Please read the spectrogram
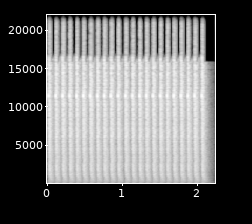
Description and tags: Assualt Rifle Shooting1
I created this sound with a small sample made by "pgi's" which I reused it multiple times right after another and changed the speed to create this amazing sound.
War, Fire-Fight, Assault-Rifle, Rifle, Machine-Gun, Shots, Modern-Warfare, Combat, Battle-Field, Realistic, Battle, Gunshots, Video-Game, pgi, Gun, Sub-Machine-Gun, Weapon, Light-Machine-Gun, Shooting, Firearm, Action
